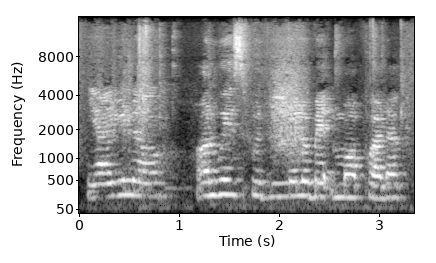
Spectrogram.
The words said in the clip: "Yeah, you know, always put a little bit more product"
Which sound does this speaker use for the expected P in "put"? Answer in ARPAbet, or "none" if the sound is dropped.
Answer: F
